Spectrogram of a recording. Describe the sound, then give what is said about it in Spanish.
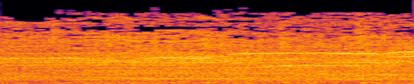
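Football stadium crowd complaining at the San Fernando goalkeeper, a steady, dense roar of many voices with no clear breaks. “Por aquí la grada se está quejando mucho, parece ser que el portero, por lo que parece, por lo que comenta el público, se ha dirigido el portero, por supuesto, del San Fernando, se ha dirigido al público”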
